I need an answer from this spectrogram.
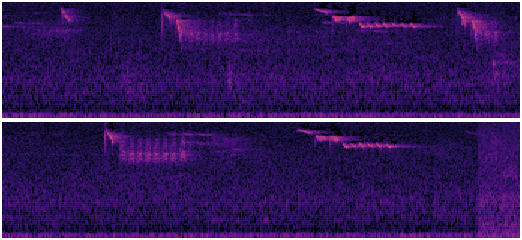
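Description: Small songbirds singing high, thin phrases, each a quick run of falling notes ending in a short trill, repeated every two seconds or so and stopping near the end, over a low rumble.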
